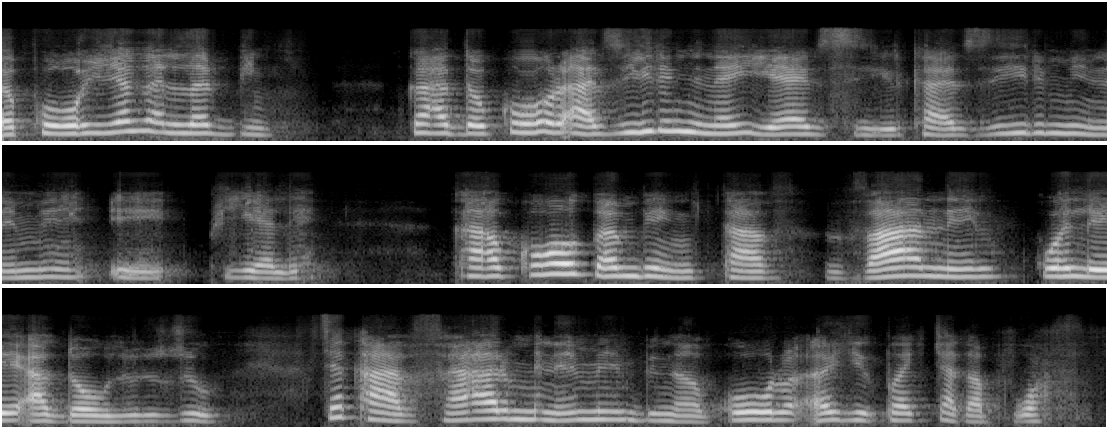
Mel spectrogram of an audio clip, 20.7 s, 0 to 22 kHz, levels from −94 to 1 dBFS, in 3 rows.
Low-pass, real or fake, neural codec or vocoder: 9.9 kHz; fake; codec, 16 kHz in and 24 kHz out, 0.8 kbps, FocalCodec, streaming, 65536 codes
